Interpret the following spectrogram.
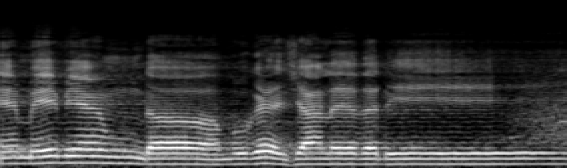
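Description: A man chanting a Buddhist recitation in long, held melodic notes, with short breaks for breath about one and two seconds in.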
